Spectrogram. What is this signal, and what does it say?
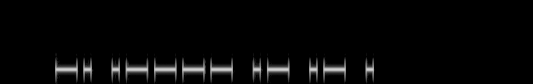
Morse code, heard as a keyed tone, about 20 wpm, 700 Hz. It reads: N1AAE
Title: Speed Racing - USA 1x3 Call Signs 17wpm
